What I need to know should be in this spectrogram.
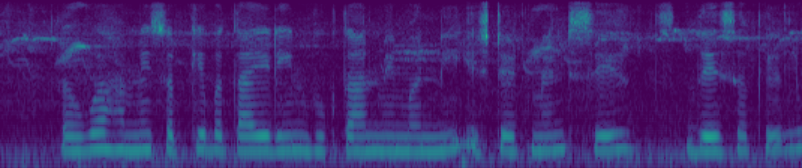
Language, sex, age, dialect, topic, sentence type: Magahi, female, 31-35, Southern, banking, question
